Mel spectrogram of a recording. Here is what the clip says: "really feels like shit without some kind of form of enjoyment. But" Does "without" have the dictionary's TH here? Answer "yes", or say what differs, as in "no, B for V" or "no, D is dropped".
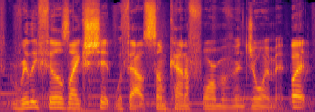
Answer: yes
